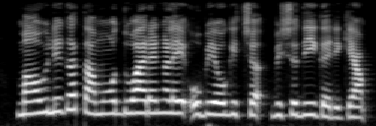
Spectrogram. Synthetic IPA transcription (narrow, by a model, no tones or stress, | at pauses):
mɐwliɣɐt̪ɐmo̞ːd̪ʋaːɾɐŋːɐɭe̞ʔubɐjo̞ːɡit͡ɕːɨʋiɕɐd̪iːɣɐɾikʲːaːm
